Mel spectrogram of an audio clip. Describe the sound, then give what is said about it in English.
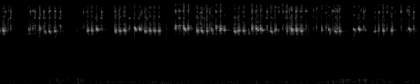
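Cricket-chirping phone alarm tone: rapid, high-pitched trilled bursts repeat in a steady, insistent run of many pulses separated by short gaps, moderately loud and alone, with no talk. “What is that? That's my phone alarm. Crickets chirping?”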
